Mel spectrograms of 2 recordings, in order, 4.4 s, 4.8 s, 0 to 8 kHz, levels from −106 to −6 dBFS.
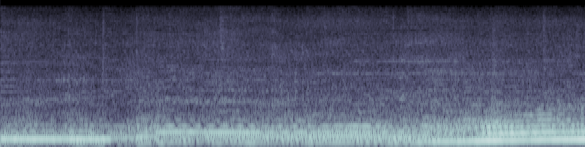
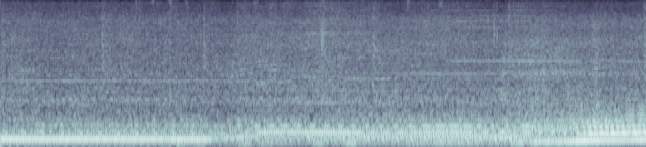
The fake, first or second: first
